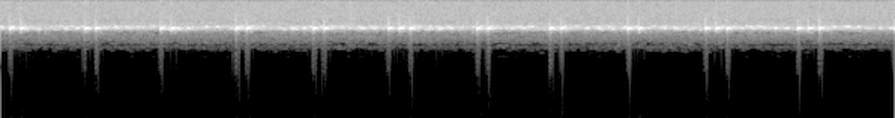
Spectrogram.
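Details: Cricket chirping for tinnitus masking: short, high, pulsed chirps in quick bursts, roughly two each second, over a steady bright hiss, with nothing heard in the low range.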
